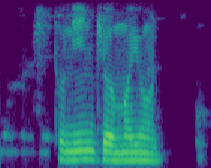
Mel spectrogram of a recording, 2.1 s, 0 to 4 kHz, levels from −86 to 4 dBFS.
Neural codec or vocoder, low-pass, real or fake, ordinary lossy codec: none; 3.6 kHz; real; Opus, 16 kbps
